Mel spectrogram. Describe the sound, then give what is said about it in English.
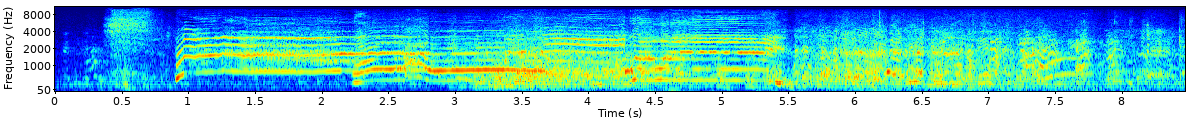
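Several people scream outside, long high-pitched wails overlapping and rising and falling for several seconds, with a background murmur of crowd chatter that lingers as the screams fade. “What's going on out there? Nothing. Just screaming.”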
